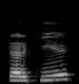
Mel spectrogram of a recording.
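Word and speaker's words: Türkiye: ठीक है दोस्तों, और टर्की का कहना है कि इसके जो लोग हैं वो पहले से ही टर्कीय का ही उच्चारण करते थे और इसीलिए इसने यूनाइटेड नेशंस में अपना नाम बदल लिया है।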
